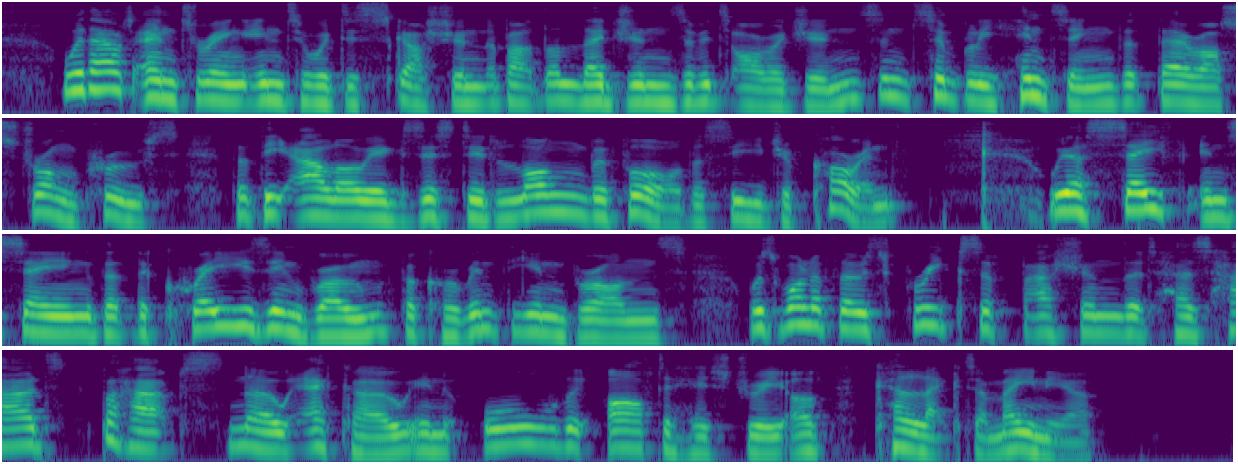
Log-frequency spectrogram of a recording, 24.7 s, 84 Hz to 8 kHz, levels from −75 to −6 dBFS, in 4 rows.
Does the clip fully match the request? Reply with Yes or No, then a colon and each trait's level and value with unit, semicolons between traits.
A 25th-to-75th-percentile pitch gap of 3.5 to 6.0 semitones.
Yes: average, 3.8 semitones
